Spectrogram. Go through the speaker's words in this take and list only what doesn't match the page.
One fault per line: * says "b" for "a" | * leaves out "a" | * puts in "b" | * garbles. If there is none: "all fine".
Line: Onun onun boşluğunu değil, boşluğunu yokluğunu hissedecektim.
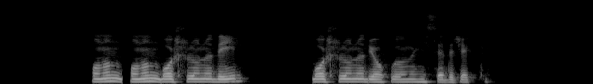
all fine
